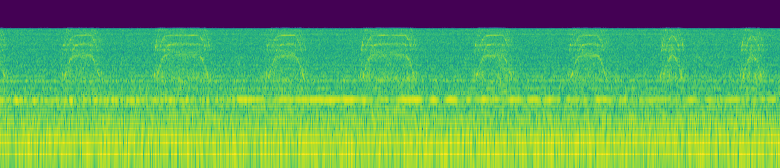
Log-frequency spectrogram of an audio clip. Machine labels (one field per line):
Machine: slide rail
